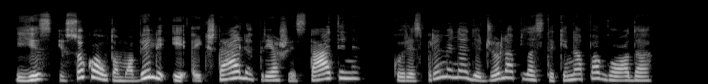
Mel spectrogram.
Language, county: Lithuanian, Utena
